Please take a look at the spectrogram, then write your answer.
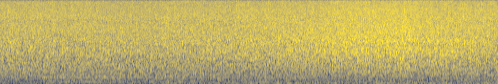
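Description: Steady, broadband rush of flowing river water in the video game Alan Wake, a constant wash heard alone with no voices.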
